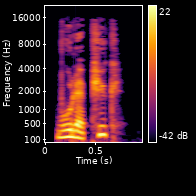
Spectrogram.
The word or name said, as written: volapyk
